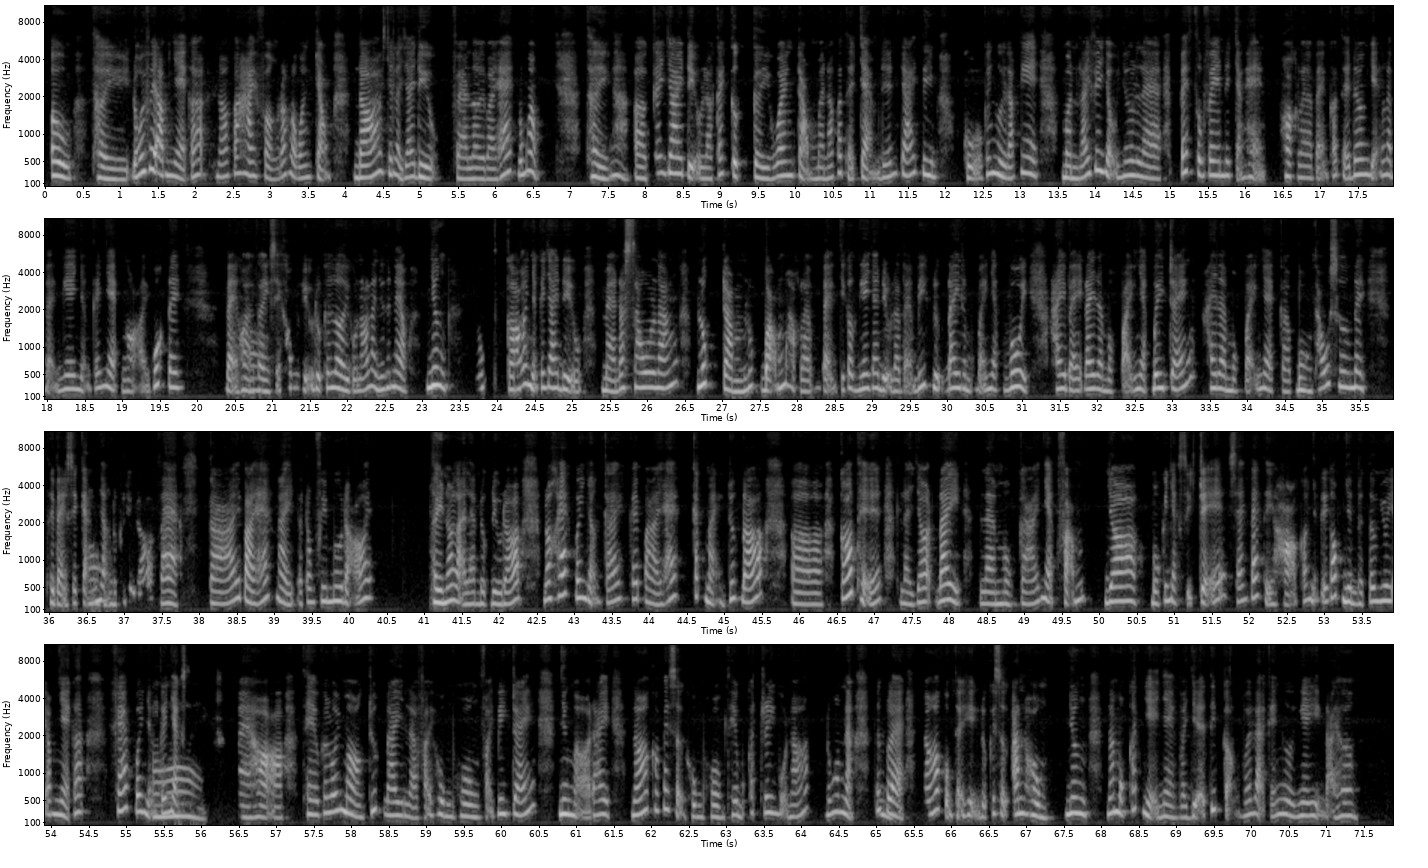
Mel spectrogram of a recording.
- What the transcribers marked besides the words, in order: static; distorted speech; tapping; other background noise
- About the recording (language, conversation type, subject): Vietnamese, podcast, Bài hát bạn yêu thích nhất hiện giờ là bài nào?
